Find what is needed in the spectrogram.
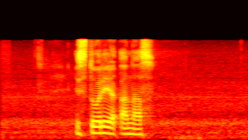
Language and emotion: Russian, neutral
